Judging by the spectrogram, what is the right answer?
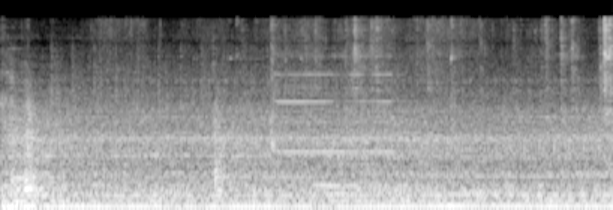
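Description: Skid steer engine running steadily in the distance, a constant low drone as the machine drives off.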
